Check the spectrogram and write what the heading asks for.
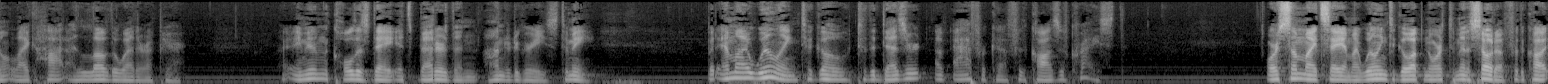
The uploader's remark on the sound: Recorded live at Bethany Bible Church.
